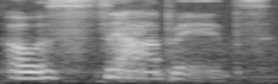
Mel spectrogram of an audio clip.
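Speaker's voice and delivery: a drawn-out hushed stop it; slow whisper. Real, not acted. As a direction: whisper it slowly, teasing. Reader reacting to the reading.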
